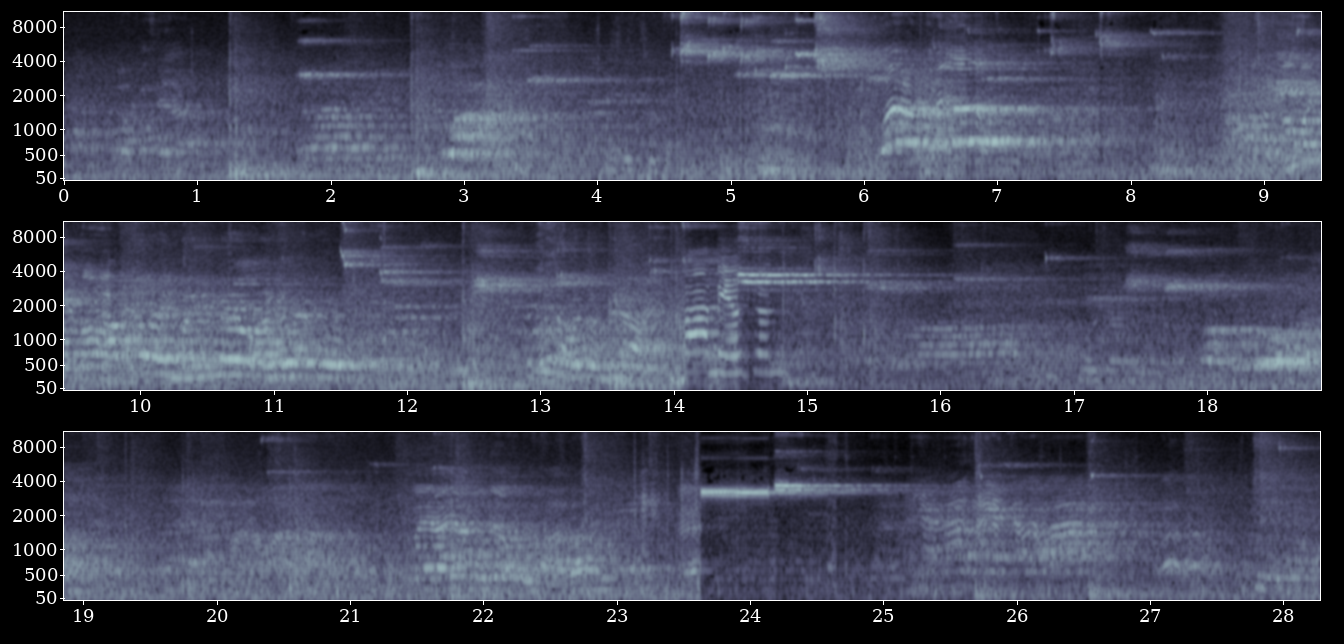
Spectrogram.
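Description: Indoor basketball game echoing in a large sports hall: players' voices and shouts over the ball bouncing on the wooden court, with two short high referee-whistle blasts, one about halfway through and one near the end.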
